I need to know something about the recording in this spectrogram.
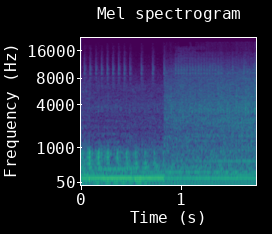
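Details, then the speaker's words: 2014 Audi S4 (supercharged) with replacement engine after cylinder 4 failure, first start; fast, even ticking over a smooth idle, normal injector tick for this engine. "it or not, that loud tick is actually completely normal for these engines. She's running pretty happy, guys."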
